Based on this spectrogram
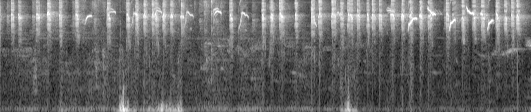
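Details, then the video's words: Flowerpeckers in a noisy lure recording used to attract birds for trapping: a dense stream of rapid, very high, thin chips with a few sharp, slurred whistled notes, plus several soft low thumps. "SUARA PIKAT BURUNG KEMADE RIBUT/ BURUNG CABE-CABEAN"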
